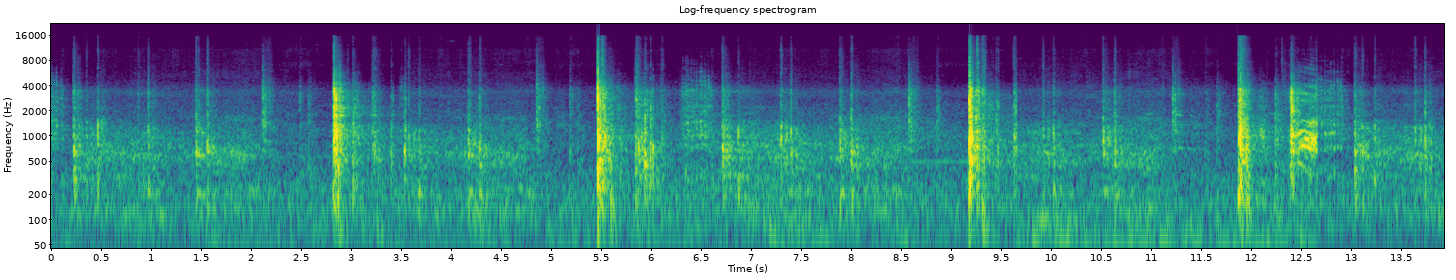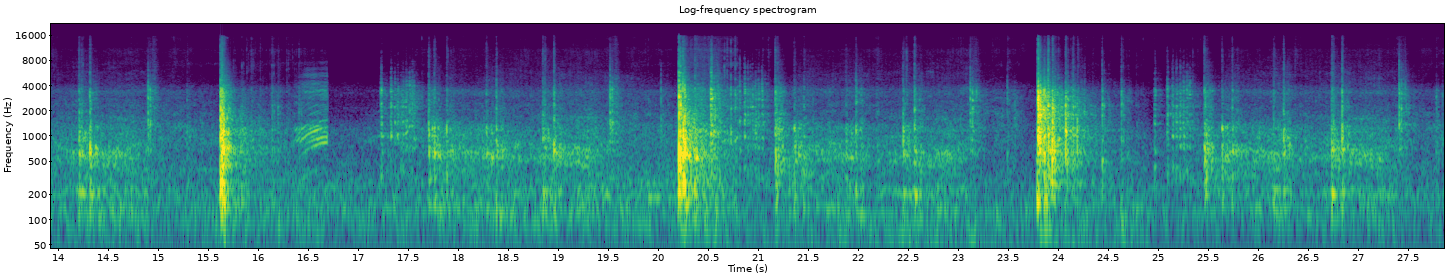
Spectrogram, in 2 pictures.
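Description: Skateboard on stone steps: about seven sharp cracks a few seconds apart, from the tail popping and the board slapping down on the stone, with scuffing between.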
